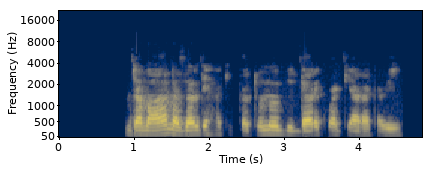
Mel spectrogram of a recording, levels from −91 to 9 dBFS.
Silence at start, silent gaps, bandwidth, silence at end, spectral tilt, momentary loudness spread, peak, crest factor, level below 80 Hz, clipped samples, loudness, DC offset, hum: 0.9 s; 2.33-2.41 s; 5 kHz; 0.3 s; -9 dB/octave; 14 LU; 0 dBFS; 16 dB; -66 dBFS; under 0.1%; -15 LUFS; under 0.1%; none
